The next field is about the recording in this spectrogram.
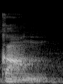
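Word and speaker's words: Cannes: is a Khan film festival Khan c-a-n-n-e-s is pronounced Khan okay uh Khan is a town on the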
